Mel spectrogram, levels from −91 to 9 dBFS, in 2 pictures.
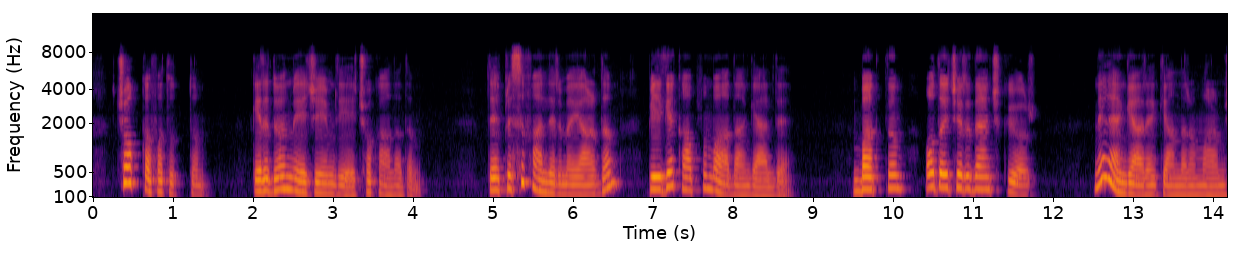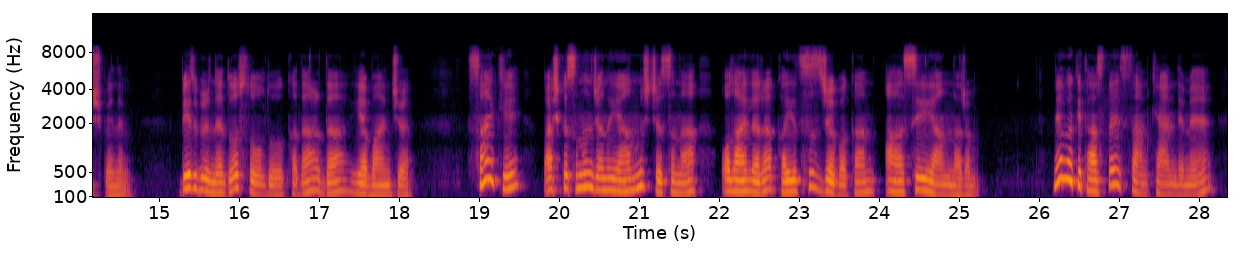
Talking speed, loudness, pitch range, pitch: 95 wpm, -27 LUFS, 140-210 Hz, 170 Hz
